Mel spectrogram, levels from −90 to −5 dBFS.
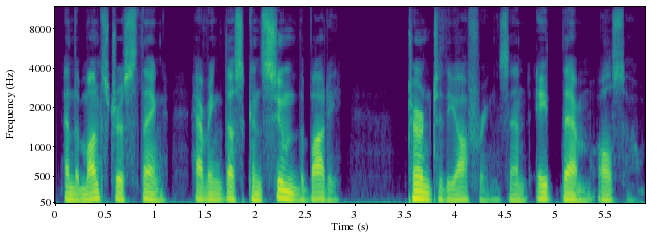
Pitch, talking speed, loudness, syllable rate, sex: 95 Hz, 175 wpm, -19 LUFS, 5.7 syllables/s, male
